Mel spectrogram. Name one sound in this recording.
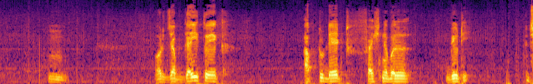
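A man speaks in a low, strained voice, heard through an old film soundtrack.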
